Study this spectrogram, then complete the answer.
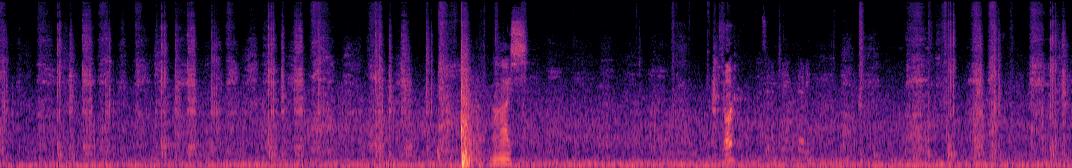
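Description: A man grunts and breathes hard.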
